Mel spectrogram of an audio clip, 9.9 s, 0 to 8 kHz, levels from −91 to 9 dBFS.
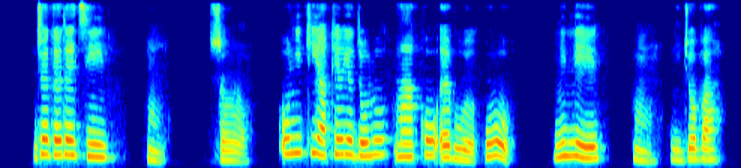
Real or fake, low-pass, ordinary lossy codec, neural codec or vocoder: fake; 7.2 kHz; AAC, 32 kbps; autoencoder, 22.05 kHz, a latent of 192 numbers a frame, VITS, trained on one speaker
